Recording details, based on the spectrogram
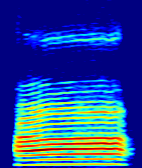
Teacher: যার নোক্তা নেই সেটাকে বলবো কি, হা, পুরো গলার মাঝখান দিয়ে হা, গলার মাঝখান দিয়ে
